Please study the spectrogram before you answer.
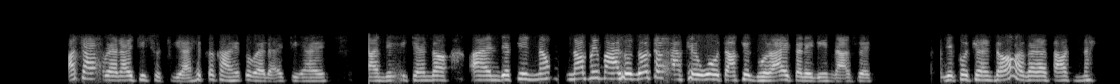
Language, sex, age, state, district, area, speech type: Sindhi, female, 60+, Uttar Pradesh, Lucknow, rural, conversation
